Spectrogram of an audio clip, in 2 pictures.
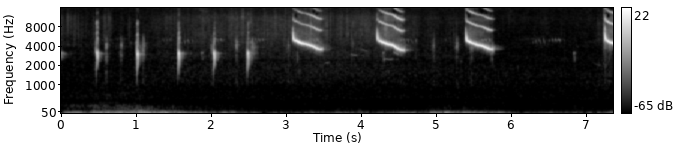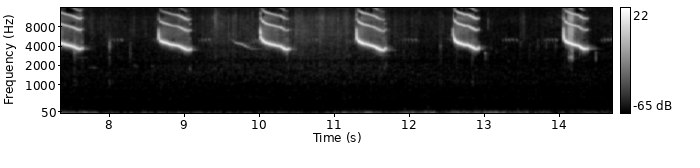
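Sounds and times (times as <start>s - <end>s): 
bird calling and singing: 3.1s - 3.5s, 4.2s - 4.6s, 5.4s - 5.8s, 7.2s - 7.6s, 8.7s - 9.1s, 10.0s - 10.4s, 11.3s - 11.7s, 12.6s - 13.0s, 14.1s - 14.4s.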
